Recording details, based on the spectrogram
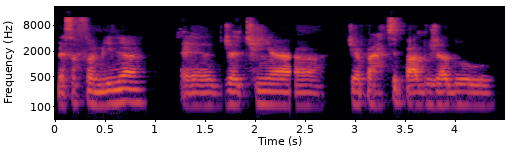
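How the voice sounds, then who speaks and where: A man's voice: on the low side, flat delivery, measured pace, darkish tone, low-quality recording. A young man, a podcast guest telling a story in casual interview talk, often restarting and filling with "é" and "né". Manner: hesitant, many restarts and fillers.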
